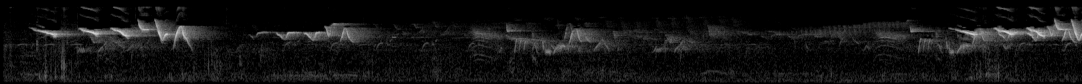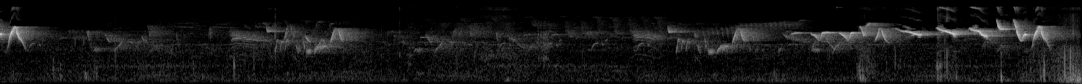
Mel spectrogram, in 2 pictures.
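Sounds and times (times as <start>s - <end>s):
Swainson's Warbler singing: 0.1s - 21.4s.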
